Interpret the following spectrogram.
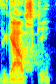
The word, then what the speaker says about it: Vygotsky: Vygotsky. V-Y-G-O-T-S-K-Y.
